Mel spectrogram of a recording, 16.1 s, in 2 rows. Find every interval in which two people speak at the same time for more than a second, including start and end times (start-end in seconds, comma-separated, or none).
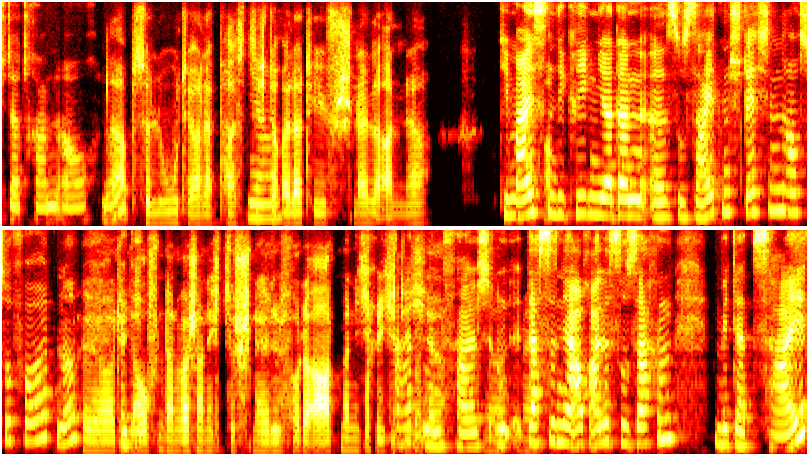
11.9-13.5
